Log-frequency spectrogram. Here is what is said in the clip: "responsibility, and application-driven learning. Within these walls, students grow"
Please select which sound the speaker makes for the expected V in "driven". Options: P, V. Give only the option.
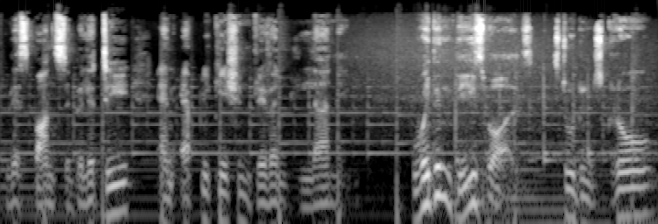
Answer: V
